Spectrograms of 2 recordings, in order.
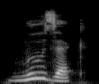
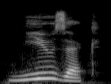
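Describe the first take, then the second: First: The M goes straight into an oo sound. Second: A Y sound follows the M before oo. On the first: The speaker calls it wrong. "Don't pronounce it music" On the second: The speaker calls it right. "The correct way is music"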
